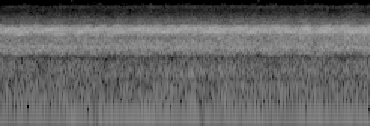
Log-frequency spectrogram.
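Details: Frogs chorusing on a country night in a rural hometown: a dense, unbroken wall of high croaking and trilling that holds steady without pause for the whole stretch.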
